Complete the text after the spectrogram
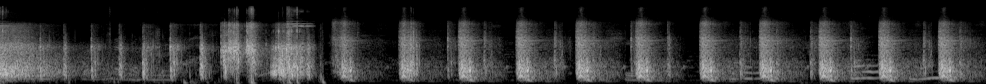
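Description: Footsteps run quickly and rhythmically.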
